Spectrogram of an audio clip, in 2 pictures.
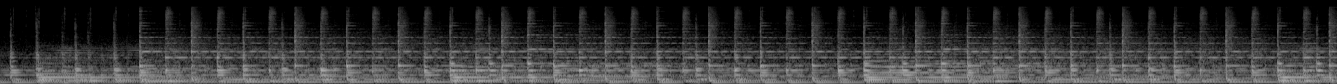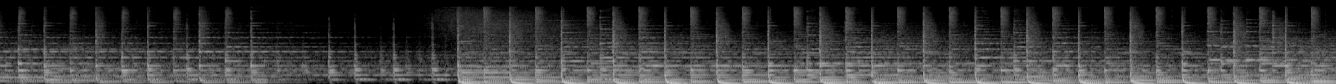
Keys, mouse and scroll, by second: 2.5 click, 4.0-7.4 click, 4.6 =, 4.7 =, 6.6 click, 7.9 click, 8.1 Delete, 10.0 click, 11.4 click, 12.5 click, 14.4 F1, 14.8 click, 15.5 -, 15.6 -, 16.2 -, 16.4 -, 16.8 click, 17.5 ctrl+d, 18.6 click, 19.1 h, 22.7 click, 23.6 click, 25.5 click.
